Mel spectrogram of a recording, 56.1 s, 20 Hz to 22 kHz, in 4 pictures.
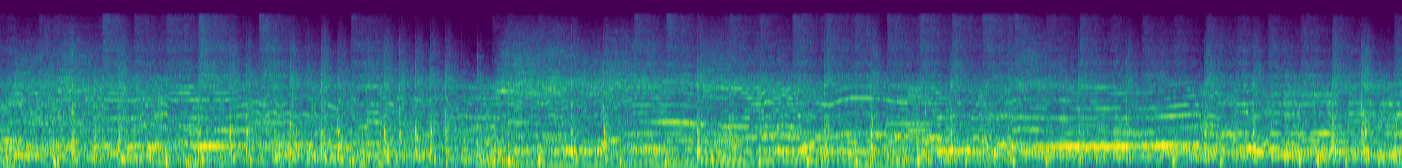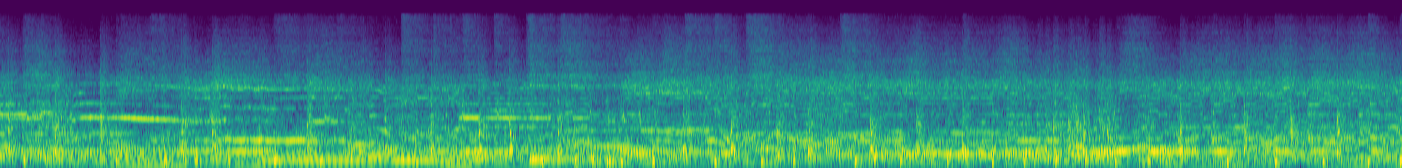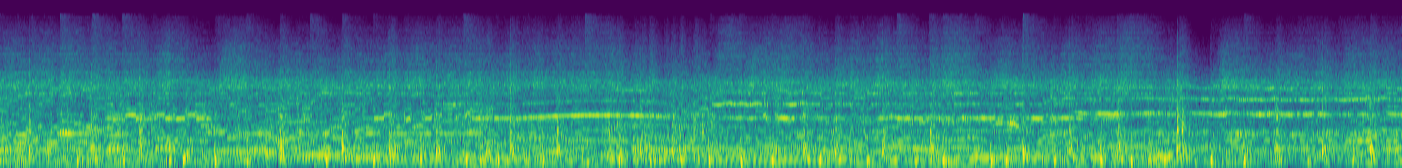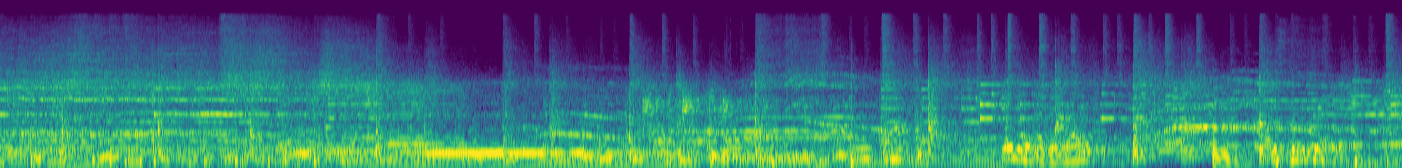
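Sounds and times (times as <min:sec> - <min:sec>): live rock band playing: 0:00.0 - 0:56.0.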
